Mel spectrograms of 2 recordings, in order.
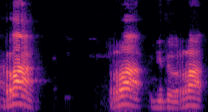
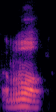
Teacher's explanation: Andaikan lidah belakangnya kita turunin, istifal, jadi kayak bahasa Indonesia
